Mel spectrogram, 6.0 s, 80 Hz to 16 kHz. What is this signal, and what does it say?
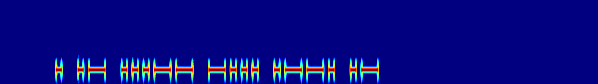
Morse code, heard as a keyed tone, about 22 wpm, 700 Hz. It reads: EA3BPA
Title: DXCC-100 Call Signs - 6 Characters - Repeated 2x - 22wpm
